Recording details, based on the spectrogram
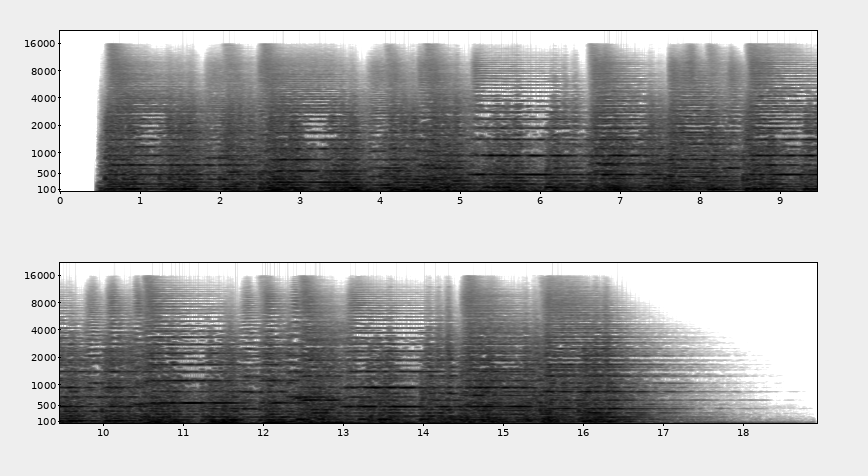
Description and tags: superhero theme
Theme perfect for a superhero scene, inspired by Avengers, this was made in my DAW with some orchestral sample libraries.
superman, strings, film, orchestral, ost, powerful, dramatic, music, avengers, orchestra, superhero, entrance, flash, theme, drama, increasing, fanfare, movie, brass, cinematic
